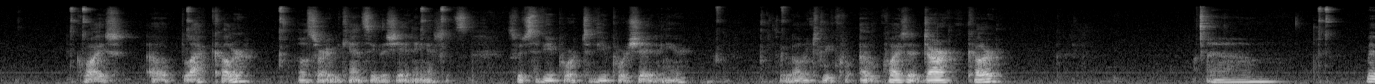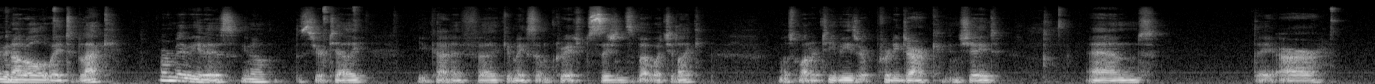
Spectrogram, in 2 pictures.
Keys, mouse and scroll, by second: 0.6 click, 4.2 click, 6.5-7.0 scroll up 2, 7.1 shift+middle click, 7.7 middle click, 8.3 scroll down 2, 13.1 click, 17.2 middle click, 27.0 click.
